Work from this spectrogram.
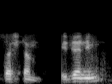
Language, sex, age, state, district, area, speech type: Sanskrit, male, 45-60, Karnataka, Bangalore Urban, urban, conversation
